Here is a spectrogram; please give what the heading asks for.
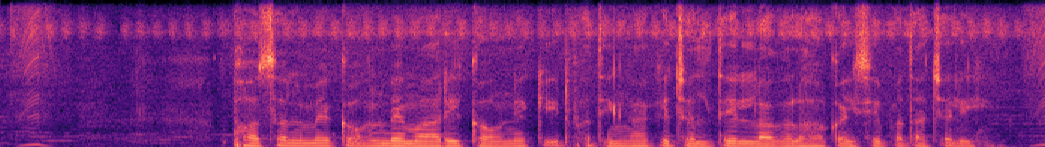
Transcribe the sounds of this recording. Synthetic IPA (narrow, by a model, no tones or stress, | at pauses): pʰɔːsəlmẽkɔːnbeːmaːɾikɔʊnekiːʈpʰət̪ɪ̃ŋɡãket͡ʃɐlt̪eləɡəlɦokɐɪsepɐt̪at͡ʃɐliː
